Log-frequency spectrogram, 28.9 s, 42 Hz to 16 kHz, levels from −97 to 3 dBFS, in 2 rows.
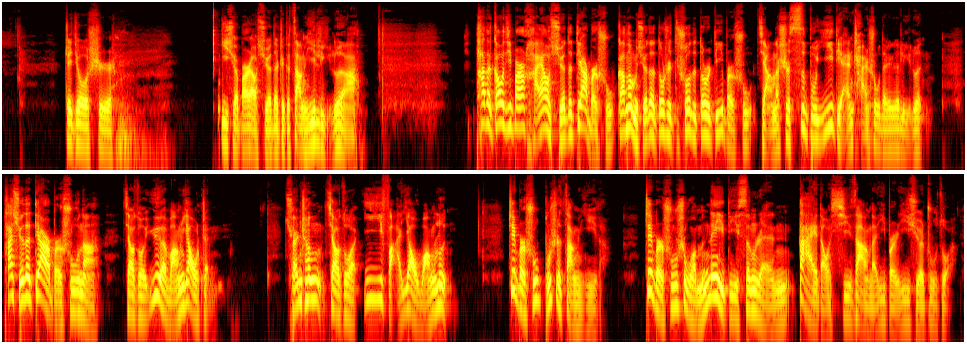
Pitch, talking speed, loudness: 190 Hz, 230 characters per minute, -19 LUFS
